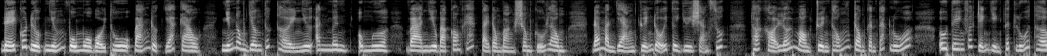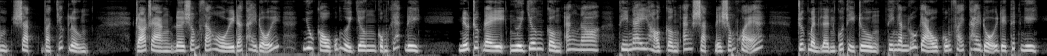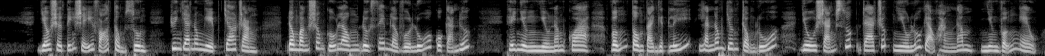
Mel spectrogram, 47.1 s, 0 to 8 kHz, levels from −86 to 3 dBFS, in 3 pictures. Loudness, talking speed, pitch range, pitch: -18 LUFS, 215 wpm, 190-240 Hz, 210 Hz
